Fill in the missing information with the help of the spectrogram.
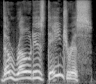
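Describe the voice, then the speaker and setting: A man's voice: very high voice, animated, slow, gravelly, a little mellow, dry recording, studio quality, voice pushed up, full character voice. A man voicing the faint ghost of a small, preachy male cricket who gives advice. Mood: pleading. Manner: faint, otherworldly, lecturing.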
